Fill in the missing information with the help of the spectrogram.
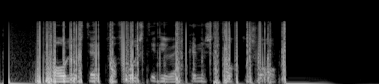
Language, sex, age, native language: Icelandic, male, 40-49, Icelandic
